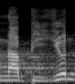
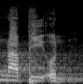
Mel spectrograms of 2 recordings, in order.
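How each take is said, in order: First: The middle has a doubled y sound. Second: The middle has a glottal stop. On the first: "dengan tasdid itu" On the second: "dengan hamzah"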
